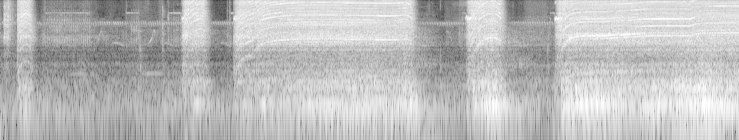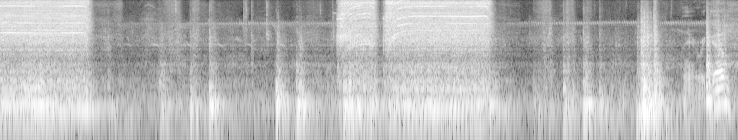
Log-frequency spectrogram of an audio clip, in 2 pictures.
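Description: A power drill slots a mounting hole in a kayak trailer, whining loudly in four separate bursts of a few seconds each, with quiet handling noises and clatter in the gaps.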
